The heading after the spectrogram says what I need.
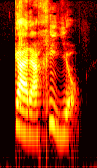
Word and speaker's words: carajillo: that we call it careful with the pronunciation un carajillo i'm exaggerating but yeah it's got a bit of that it's like a very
